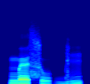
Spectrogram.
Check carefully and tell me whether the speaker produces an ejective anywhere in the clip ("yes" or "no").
no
